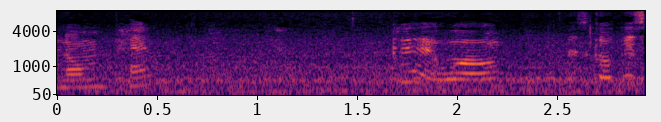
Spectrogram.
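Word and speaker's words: Phnom Penh: If it's PHNOM, PHN. PHNOM, PENH. Nom. PHNOM. PHNOM. Nom. And then PENH. Pen. Nom pen. Nom pen?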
